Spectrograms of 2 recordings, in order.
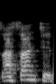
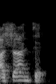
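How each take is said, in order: First: "Asante" with a clean s and no H; correct pronunciation. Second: "Ashanti" with sh in place of s; the mistaken "Ashanti", H added after the s; wrong pronunciation. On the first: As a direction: correct them with "Asante", plain s sound. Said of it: "there's no H in A". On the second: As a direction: say "Ashanti" with a sh sound. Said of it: "There's no H". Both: Shown as a demonstration.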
